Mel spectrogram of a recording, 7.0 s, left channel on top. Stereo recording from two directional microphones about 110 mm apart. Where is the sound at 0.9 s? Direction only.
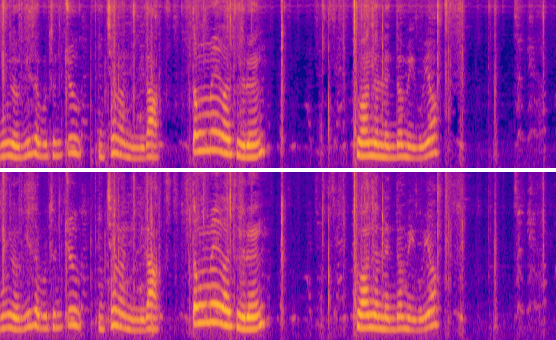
Centre (ahead or behind).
